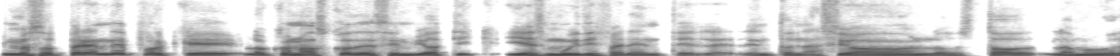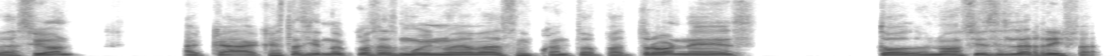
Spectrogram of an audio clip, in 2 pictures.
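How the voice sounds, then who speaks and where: Mexican man, playful host, mid-pitch, dry close mic. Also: normal speed, no room sound. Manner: playful, slangy, leading the talk. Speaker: podcast host. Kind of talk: casual panel chat.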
